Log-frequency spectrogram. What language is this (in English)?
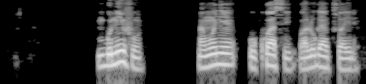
Swahili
